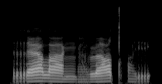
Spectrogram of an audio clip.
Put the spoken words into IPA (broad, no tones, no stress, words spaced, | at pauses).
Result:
rælˠaː ŋa̤ ɭaːtˤʔi̤r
